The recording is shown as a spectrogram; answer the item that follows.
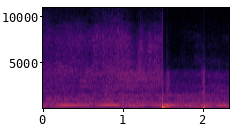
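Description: Background music with steady held notes over the general noise of a busy fair hall, and one sudden thump about a second and a half in, after which the sound turns duller.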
